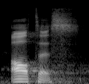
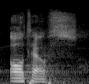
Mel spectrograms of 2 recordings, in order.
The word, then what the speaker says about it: Althaus: I'm gonna say Altus. Nope. Althos. How would you say it? Althouse. Althaus? Althouse. Althaus? With a T.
